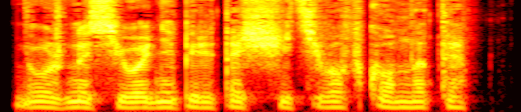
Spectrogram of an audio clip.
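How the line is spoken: Audible whisper. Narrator (Russian): я шептала, надеясь, что услышит

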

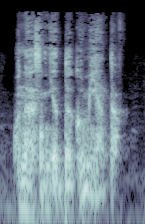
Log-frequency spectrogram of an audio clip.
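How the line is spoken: Whisper. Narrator (Russian): шепнул Шорох Берду

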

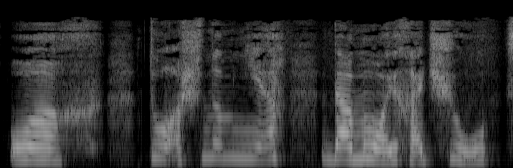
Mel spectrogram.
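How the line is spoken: Moaning. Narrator (Russian): стонала черная кошка

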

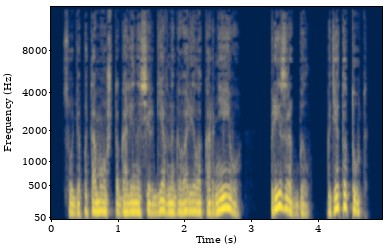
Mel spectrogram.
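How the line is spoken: Hissed into ear. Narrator (Russian): прошипел Илья на ухо Сашке

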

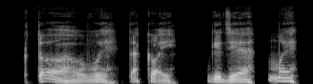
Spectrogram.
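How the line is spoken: Hoarse voice. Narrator (Russian): раздаётся сиплый голос

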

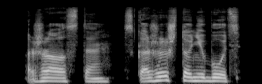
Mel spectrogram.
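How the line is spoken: Hoarse whisper. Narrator (Russian): шепчет он хрипло

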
